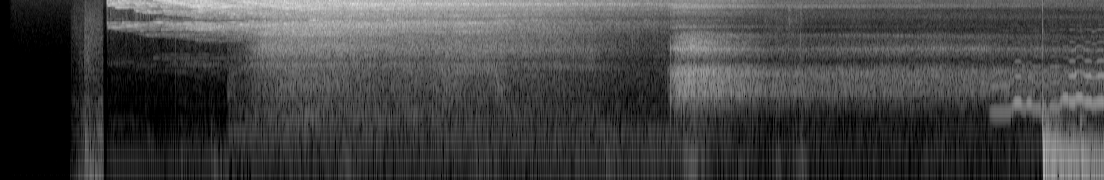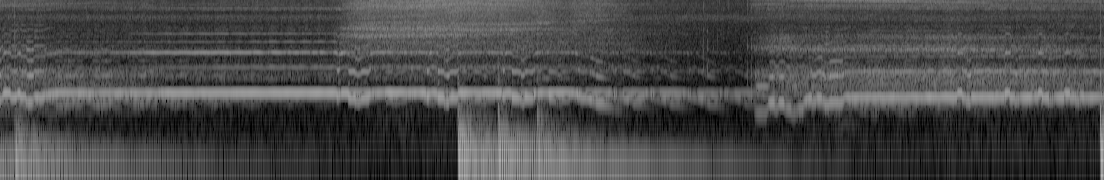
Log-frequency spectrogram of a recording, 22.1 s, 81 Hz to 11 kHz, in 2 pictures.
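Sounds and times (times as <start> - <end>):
airy breathy swell: 2.3 - 10.6, 14.5 - 16.6
flute melody: 9.9 - 22.0.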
